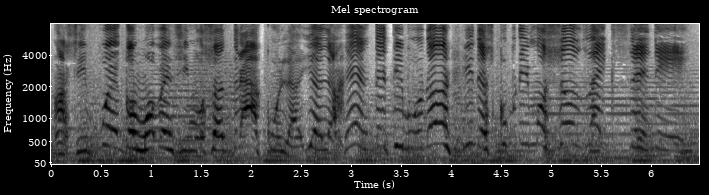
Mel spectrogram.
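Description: A woman's voice: very high voice, a little slow. A woman voicing a grumpy, boastful little old granny in a cartoon dub. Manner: crotchety, boastful old-timer. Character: grumpy tough little old granny telling tall tales. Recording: loud music behind the voice.

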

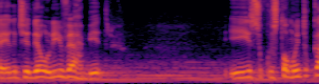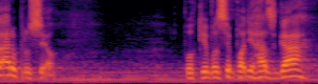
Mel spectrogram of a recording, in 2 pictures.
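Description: A Brazilian man preaching a sermon as a pastor, dramatic, swinging between quiet and loud. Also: fairly high pitch. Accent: Brazilian Portuguese.

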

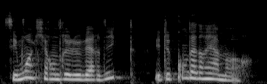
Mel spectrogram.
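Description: Storybook cur, sly and bossy, firm and mellow, read by a woman. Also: fairly high pitch, fairly quick, husky. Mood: domineering. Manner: pompous and domineering.

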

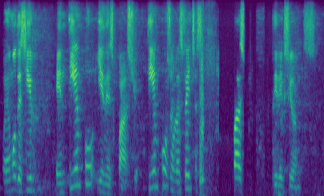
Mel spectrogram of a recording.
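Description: Guy teaching mandarin online, higher voice, really bright and sharp, patient with corrections. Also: very animated, a little slow, rough recording. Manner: patient, corrects pronunciation step by step. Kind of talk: online language lesson.

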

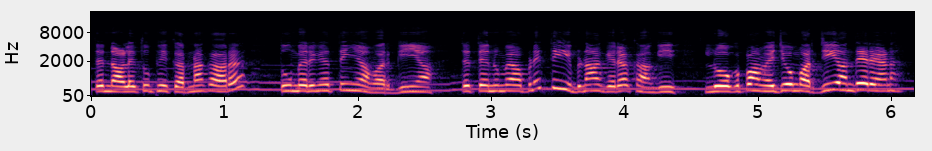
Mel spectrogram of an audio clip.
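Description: A woman's voice: high voice, fast, lightly acted. A middle-aged actress playing a sweet-talking, scheming mother-in-law in a coaxing, motherly manner. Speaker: actor. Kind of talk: web series drama acting.

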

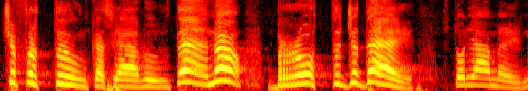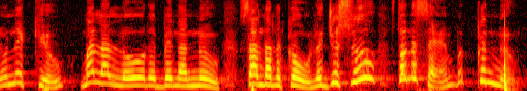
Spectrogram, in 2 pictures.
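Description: Woman storyteller, Bari dialect, high bright register, theatrical recital. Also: lively intonation, unhurried. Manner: dramatic storytelling with sudden loud outbursts.

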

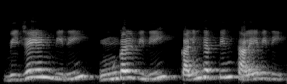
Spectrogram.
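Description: A woman's voice: sits high, unhurried, a little mellow, lo-fi sound. A woman voicing a scheming, menacing man in a story reading, talking sternly and threateningly. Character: scheming menacing male kidnapper, grown man.

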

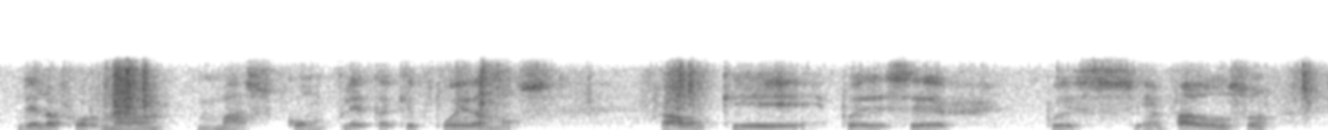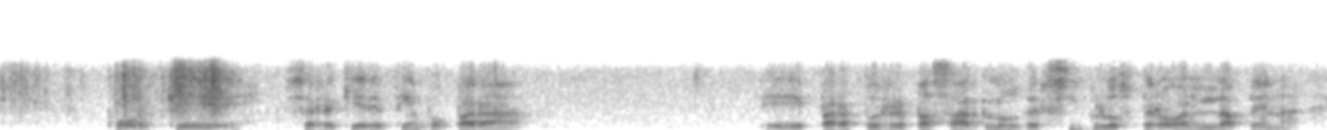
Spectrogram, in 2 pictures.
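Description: Lowish halting man teaching Bible study. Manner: halting, repeats words while searching notes. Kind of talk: unscripted Bible study talk. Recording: dull lo-fi sound with faint hiss.

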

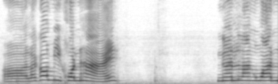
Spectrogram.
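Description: A woman's voice: extremely high pitch, unhurried, sharp tone. A young woman streaming a horror game, chatting along and swearing when startled. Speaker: VTuber streamer. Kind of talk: horror game let's play.

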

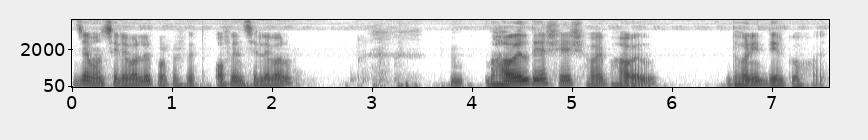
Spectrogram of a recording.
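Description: A male teacher giving a school lesson, sounding out example words slowly, with a Bangladeshi Bengali accent. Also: medium pitch, darkish tone. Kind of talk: classroom lesson for school students.

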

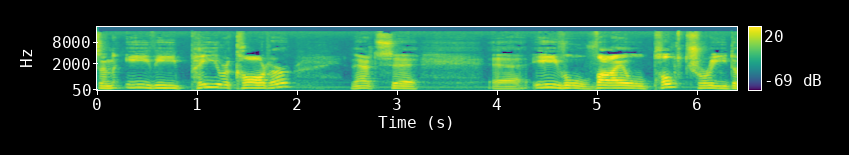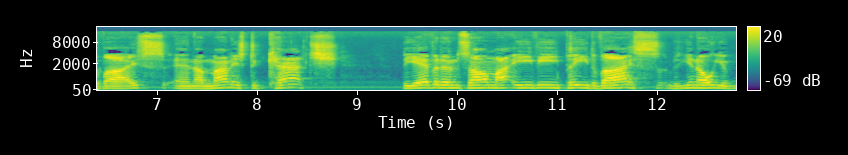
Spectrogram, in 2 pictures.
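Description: A man's voice: a little high, slow pace. A man playing an earnest ghost hunter in a parody news interview, rambling, hesitant and repeating himself. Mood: earnest, insistent. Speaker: paranormal investigator guest. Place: TV studio couch.

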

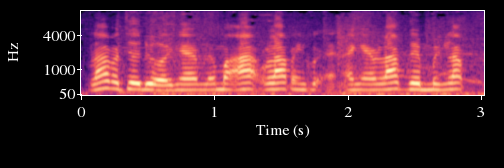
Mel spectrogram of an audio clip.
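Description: A man's voice: extremely high pitch, flat delivery, fast, soft background music. A young man chatting casually on a gaming livestream, slangy and sweary, often repeating his phrases. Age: young adult. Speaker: livestream gamer. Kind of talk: casual livestream chat with game commentary. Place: indoor streaming setup.

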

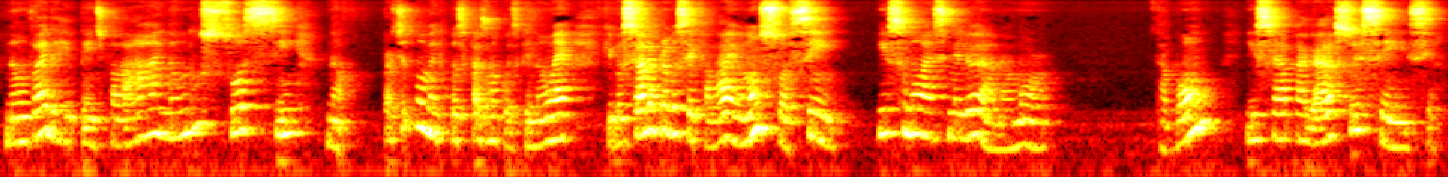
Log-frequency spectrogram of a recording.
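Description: A woman's voice: a little high, fairly quick, gravelly, mellow. A woman giving emphatic, repetitive relationship advice straight to her viewers. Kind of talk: motivational advice talk to viewers. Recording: very echoey room, far from the mic.

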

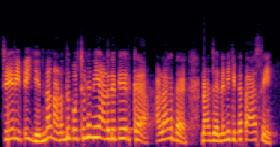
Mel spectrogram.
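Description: A woman's voice: mid-range voice, quick pace, narrow, tinny audio, lightly acted. A woman doing a sensible cartoon big brother. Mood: advising. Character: calm, sensible elder brother. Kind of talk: cartoon voice acting.

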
